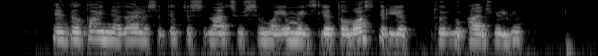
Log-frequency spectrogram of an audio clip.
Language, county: Lithuanian, Alytus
